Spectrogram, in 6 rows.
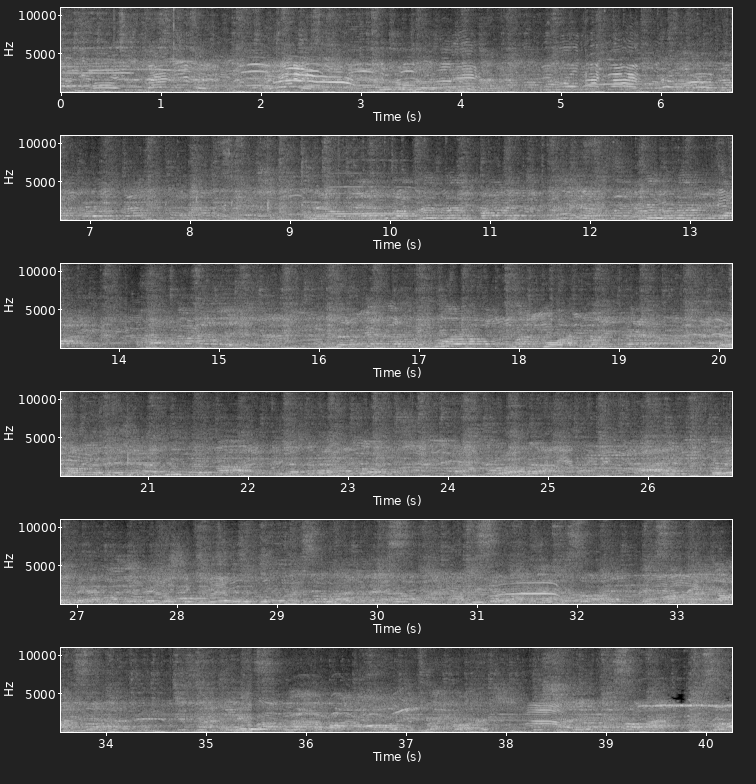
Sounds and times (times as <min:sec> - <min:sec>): Music: 0:00.0 - 0:40.2
Speech: 0:09.2 - 0:23.6, 0:24.2 - 0:40.2.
